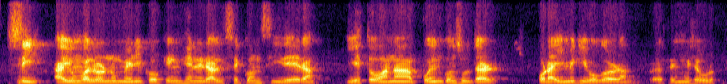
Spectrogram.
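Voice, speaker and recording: A man's voice: fairly high pitch, steady tone, fairly quick, highs cut off. A man giving an online engineering tutorial, explaining while he draws and often checking with tag questions.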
